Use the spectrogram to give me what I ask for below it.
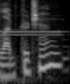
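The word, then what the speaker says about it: Lebkuchen: It's pronounced Lebuchen.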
